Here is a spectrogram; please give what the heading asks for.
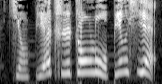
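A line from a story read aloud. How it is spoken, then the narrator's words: Angry roar. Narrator (Chinese): 郭晓霞怒吼道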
